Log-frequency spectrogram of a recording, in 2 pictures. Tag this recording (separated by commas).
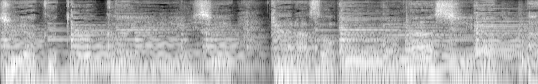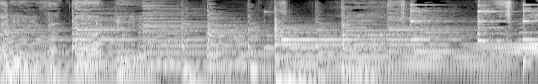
Music, Male singing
